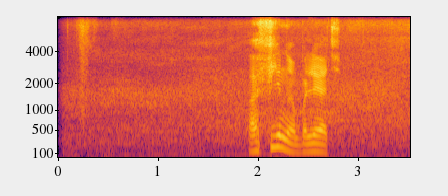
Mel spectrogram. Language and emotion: Russian, angry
